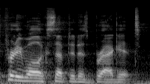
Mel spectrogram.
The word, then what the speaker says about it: braggot: So it is etymologically, it is a Welsh word, and I'll still butcher this, but it would originally have been something similar to Bragaud. But Braggot? Just Braggot is pretty good.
